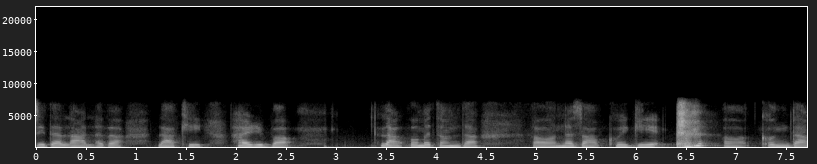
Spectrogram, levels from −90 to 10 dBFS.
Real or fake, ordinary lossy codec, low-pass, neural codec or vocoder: fake; Opus, 32 kbps; 7.2 kHz; codec, 16 kHz, 0.8 kbps, ZipCodec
